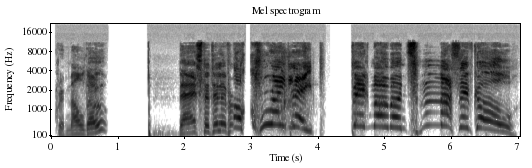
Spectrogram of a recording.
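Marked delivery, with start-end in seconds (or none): 2.8-6.9 excited goal call. Acted. Goal called in match commentary.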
